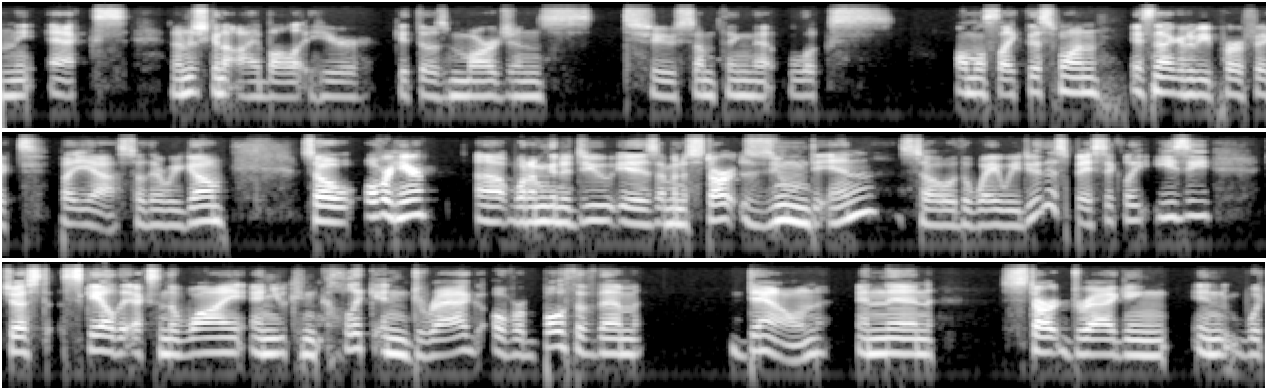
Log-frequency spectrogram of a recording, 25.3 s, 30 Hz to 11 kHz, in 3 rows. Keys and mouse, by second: 10.8 click, 19.7-24.8 drag, 24.8-25.2 middle drag.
